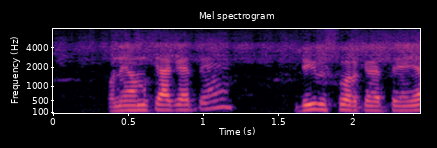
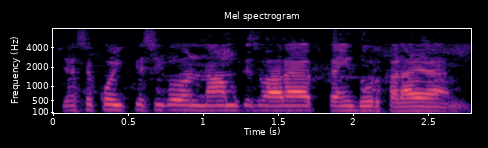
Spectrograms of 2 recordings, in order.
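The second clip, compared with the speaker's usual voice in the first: ordinary talk, nothing marked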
